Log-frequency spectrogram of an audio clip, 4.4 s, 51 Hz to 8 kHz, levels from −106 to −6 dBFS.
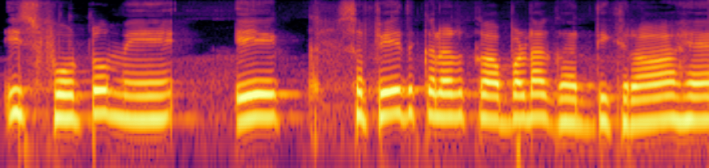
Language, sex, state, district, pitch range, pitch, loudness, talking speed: Hindi, male, Uttar Pradesh, Shamli, 220-245 Hz, 230 Hz, -13 LUFS, 160 wpm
